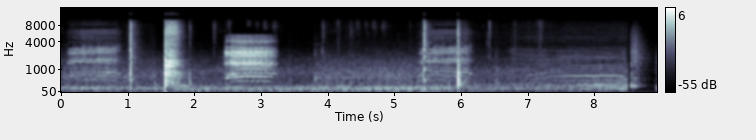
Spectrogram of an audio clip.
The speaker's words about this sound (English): Two Guys and a Robot is filmed in front of a flock of sheep invading a cow pasture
